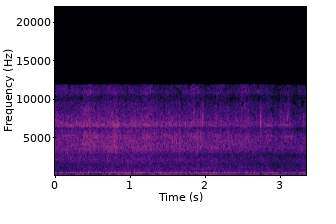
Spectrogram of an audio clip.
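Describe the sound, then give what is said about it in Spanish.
A dense, steady drone of many bees, some larger than others, buzzing around a hive, loud and holding an even hum throughout without pauses or voices. “Zumban de colmena en colmena, algunas más grandes que otras.”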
